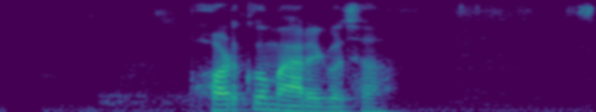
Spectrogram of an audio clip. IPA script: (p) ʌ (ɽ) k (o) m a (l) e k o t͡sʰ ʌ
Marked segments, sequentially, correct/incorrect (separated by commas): incorrect, correct, correct, incorrect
